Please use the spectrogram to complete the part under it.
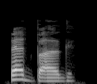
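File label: "bed bug", British English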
